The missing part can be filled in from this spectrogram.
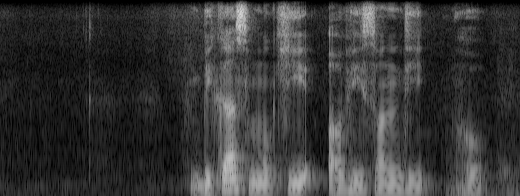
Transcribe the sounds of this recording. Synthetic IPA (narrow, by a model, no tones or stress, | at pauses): bikasmukʰiʌbʱisʌnd̪ʱiɦo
